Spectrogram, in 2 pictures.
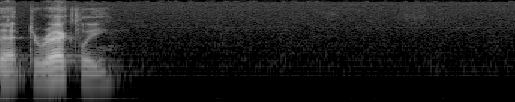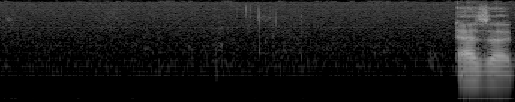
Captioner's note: silence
